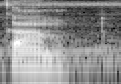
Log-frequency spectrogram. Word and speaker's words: calm: ہوگی ہتھیلی آپ کی۔ یہ دیکھیں یہ ہے کام، کام مانے سکون، تو CALM، کام، کام مطلب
